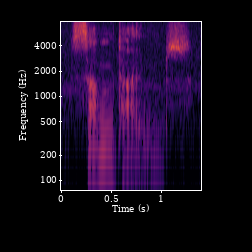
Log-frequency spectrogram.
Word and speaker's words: sometimes: Dos M's. Y en las dos M's se cierra la boca. Sometimes.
